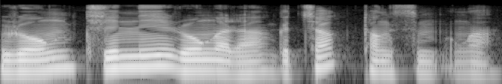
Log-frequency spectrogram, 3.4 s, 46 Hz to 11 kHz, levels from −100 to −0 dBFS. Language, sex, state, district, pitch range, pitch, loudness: Garo, male, Meghalaya, South Garo Hills, 100-135 Hz, 110 Hz, -17 LUFS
